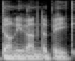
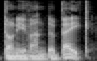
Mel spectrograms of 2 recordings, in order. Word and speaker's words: Donny van de Beek: But also to very politely point out that my pronunciation of Donny van de Beek is incorrect. And it is, of course, Donny van de Beek.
